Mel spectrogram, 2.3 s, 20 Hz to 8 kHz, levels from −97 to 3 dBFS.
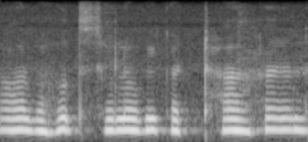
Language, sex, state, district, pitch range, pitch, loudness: Bhojpuri, female, Uttar Pradesh, Ghazipur, 190-195 Hz, 190 Hz, -15 LUFS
